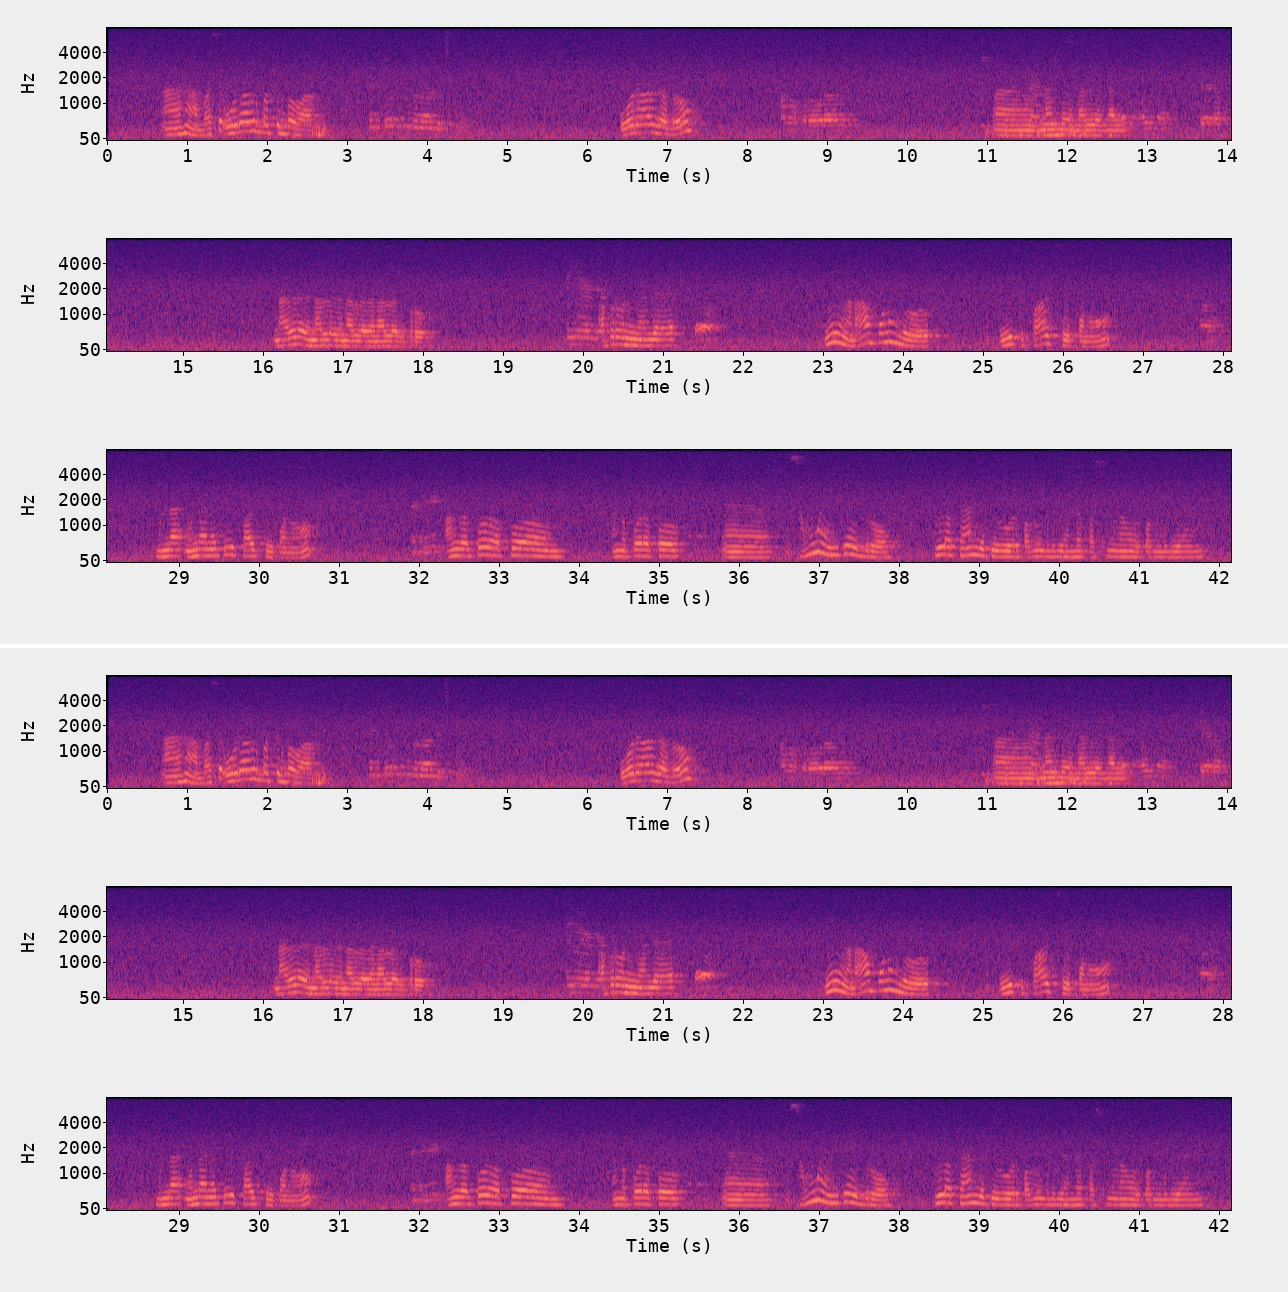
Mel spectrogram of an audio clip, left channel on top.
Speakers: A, on the right; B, in the centre.
A: ஆஹா பஸ்ஸு
B: டென்
A: ஒரு ஆளுக்கு
B: டென்‌தௌஷன்
A: பத்து ரூபாவா
B: டென் தௌஷன்குல்ல வந்துச் தூரம்
A: ஒரு ஆளுக்கா ப்ரோ
B: ஆமா ப்ரோ ஒரு ஆளுக்கு
A: ஆ
B: கொடைக்கானல்
A: நல்லது
B: ஃபர்ஸ்டு
A: நல்ல
B: அப்புறம்
A: நல்
B: வால்பாறை ரெண்டு எட
A: நல்லது நல்லது நல்லது நல்லது ப்ரோ
B: நீங்க எங்கயாச்
A: அப்புறோ நீங்க அங்க
B: டூர் போயிருகீங்களா
A: ம் நா போனே ப்ரோ இதுக்கு ஃபால்ஸ்க்கு போனோ
B: ஆ
A: முந்தா முந்தா நேத்தி ஃபால்ஸுக்கு போனோ
B: சரி
A: அங்க போற போம் அங்க போறப்போ அ செம்ம என்ஜாய் ப்ரோ புல்லா பேமிலிக்கு ஒரு பக்க குளிக்கிறாங்க பசங்கல்லா ஒரு பக்க குளிக்கிறாங்க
